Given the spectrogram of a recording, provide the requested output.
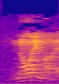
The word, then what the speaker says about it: pneuma: We would drop the, we would make the P silent in our, in English. Pneuma, as in pneumatic or pneumonia. P-N-E-U-M-A. Okay? The Greeks pronounce it. They don't have any silent letters. So they would actually pronounce it pneuma.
